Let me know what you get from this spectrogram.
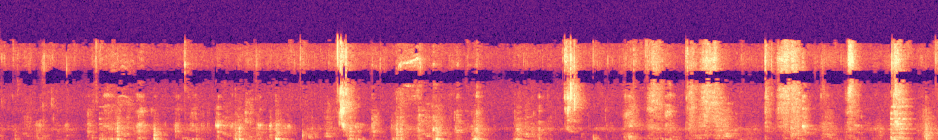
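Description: A man eating rice and tender braised pork ribs with his hands: wet chewing and lip-smacking, many short irregular smacks and clicks.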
